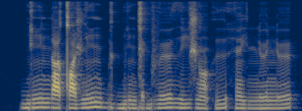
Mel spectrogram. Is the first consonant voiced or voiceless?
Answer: voiced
